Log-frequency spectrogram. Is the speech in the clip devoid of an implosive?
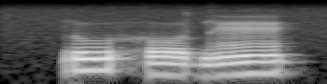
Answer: yes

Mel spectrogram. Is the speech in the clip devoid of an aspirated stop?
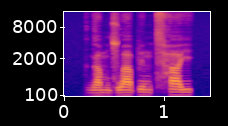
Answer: no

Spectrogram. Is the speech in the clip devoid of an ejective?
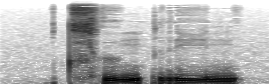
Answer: yes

